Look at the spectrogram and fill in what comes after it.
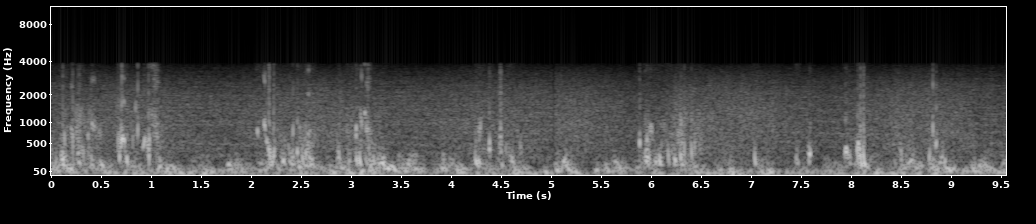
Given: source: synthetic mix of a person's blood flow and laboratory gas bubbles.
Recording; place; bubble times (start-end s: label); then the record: Doppler ultrasound of blood flow; precordium
0.00-0.52 s: bubbles
0.64-1.24 s: bubbles
2.02-2.67 s: bubbles
2.84-3.37 s: bubbles
4.22-4.73 s: bubbles
5.86-6.54 s: bubbles
7.00-7.09 s: bubbles
7.43-7.50 s: bubbles
7.54-7.66 s: bubbles
7.90-8.26 s: bubbles
8.38-8.89 s: bubbles
From the record:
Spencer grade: 3 (all of the cardiac periods contain showers or single bubble signals, but not dominating or overriding the cardiac motion signals); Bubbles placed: anywhere in the cardiac cycle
